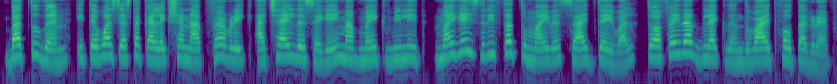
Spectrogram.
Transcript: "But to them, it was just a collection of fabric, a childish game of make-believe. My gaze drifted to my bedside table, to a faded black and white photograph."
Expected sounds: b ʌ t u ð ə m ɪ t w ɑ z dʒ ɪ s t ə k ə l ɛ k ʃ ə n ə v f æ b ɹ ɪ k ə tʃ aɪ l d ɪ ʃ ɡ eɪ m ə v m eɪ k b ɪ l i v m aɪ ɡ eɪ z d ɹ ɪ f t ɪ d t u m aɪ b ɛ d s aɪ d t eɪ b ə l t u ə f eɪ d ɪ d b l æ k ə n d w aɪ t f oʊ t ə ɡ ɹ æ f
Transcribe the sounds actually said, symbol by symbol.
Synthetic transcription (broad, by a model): b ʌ t u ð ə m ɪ t w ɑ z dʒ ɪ s t ə k ə l ɛ k ʃ ə n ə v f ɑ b ɹ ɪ k ə tʃ aɪ l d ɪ s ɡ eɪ m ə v m eɪ k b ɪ l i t m aɪ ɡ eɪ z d ɹ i f t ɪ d t u m aɪ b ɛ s aɪ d t eɪ b ə l t u ə f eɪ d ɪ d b l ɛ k ə n d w aɪ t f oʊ t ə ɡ ɹ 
